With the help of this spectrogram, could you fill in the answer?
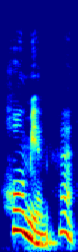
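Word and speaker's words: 后面: এরপরেরটা হচ্ছে হমিয়ান বিকজ এটা দুটাই হচ্ছে চার নাম্বার টন দেখেন এটাও চার নাম্বার টন এটাও চার নাম্বার টন স হমিন একটু তাড়াতাড়ি উচ্চারণ হবে হমিয়ান হমিন এরকম এর মানে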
